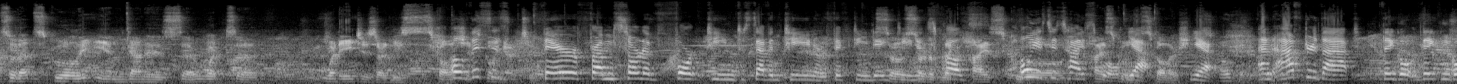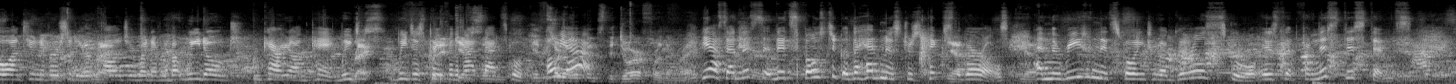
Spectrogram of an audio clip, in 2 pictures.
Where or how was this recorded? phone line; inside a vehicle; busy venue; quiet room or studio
busy venue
